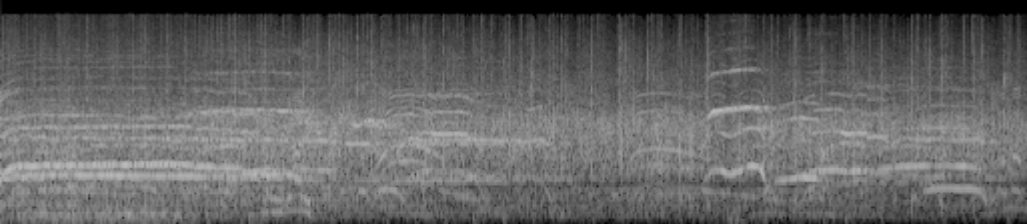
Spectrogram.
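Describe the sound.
A crowd applauds loudly and steadily for about ten seconds, with cheers and whoops rising above the clapping. A voice speaks briefly over the noise.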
